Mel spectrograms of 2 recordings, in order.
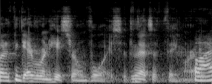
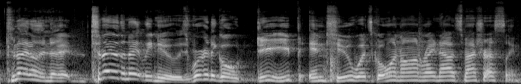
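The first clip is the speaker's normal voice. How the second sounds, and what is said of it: Newscaster radio voice. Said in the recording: “Do you have a radio voice? Like a newscaster voice? ... That's good radio voice.”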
